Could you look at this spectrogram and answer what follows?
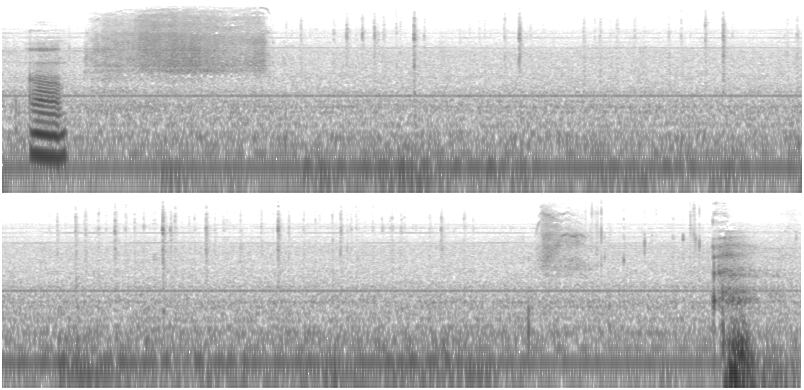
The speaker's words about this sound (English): just typing in a message here on YouTube, not YouTube, Facebook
